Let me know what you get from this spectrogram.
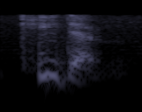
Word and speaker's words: kedem: The Hebrew word for eternal is kedem, pronounced kedem, meaning east, antiquity, ancient, front, that which is before, aforetime.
